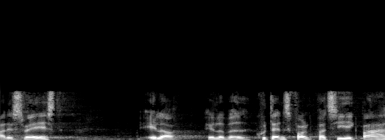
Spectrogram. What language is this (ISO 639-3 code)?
dan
